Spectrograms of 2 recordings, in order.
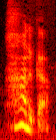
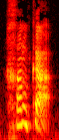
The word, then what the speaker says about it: Hanukkah: more linguistic skills because the way she said Hanukkah well I had an actually two ah sounds in it and an ooh as in it was three syllables which in American things do not have as many syllables as it's like it's Hanukkah no it's Hanukkah so there you go so yeah uh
